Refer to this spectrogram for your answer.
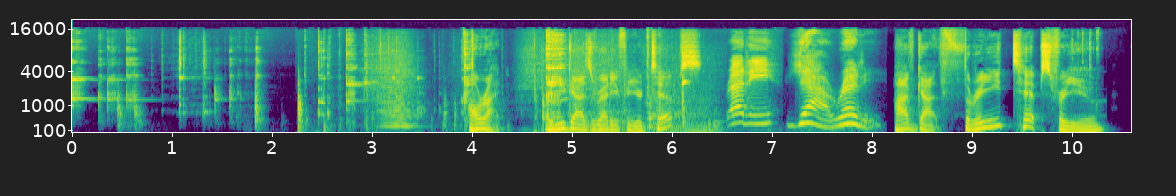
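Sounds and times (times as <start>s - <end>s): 
plates and silverware clinking while a family sets the table: 0.0s - 6.4s
speech: 0.5s - 0.8s, 4.0s - 10.5s.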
